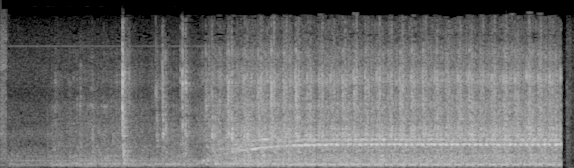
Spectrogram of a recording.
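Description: Tajima multi-head embroidery machine starting up and stitching on a cap frame. A few sharp clicks come about a second in, then the rapid needle rhythm builds up and settles by about two seconds into a steady fast run with a high whine.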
